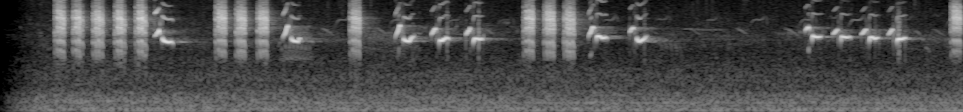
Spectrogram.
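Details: Sedge warbler singing loudly in wet habitat by ditches and ponds at Gibraltar Point, Lincolnshire: quick bursts of harsh, buzzy notes mixed with high chirps and short rattles, changing phrase every second or so, with others audible in the background.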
